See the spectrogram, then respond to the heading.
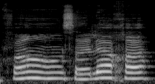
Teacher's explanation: یہ اخفا کر کے پڑھیں گے، نون کو ناک میں لے جا کر 1 الف کے برابر کھینچ کے پڑھنا ، فَانْسَلَخَ، سین جو ہے ظاہر کر کے پڑھنا ہوتا ہے،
